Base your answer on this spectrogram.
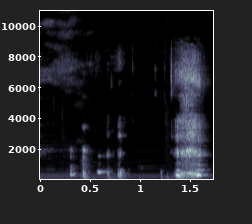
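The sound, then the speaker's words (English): A brief throat clear from someone standing behind a person during a proposal: a few soft, short grunting bursts, then a louder, longer raspy clearing near the end, with no talk. “But then you hear a little throat clear behind you.”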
